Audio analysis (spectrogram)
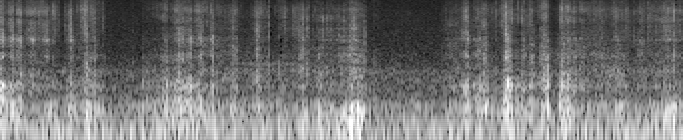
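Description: Fingertips tap and scratch the red foam surface of a dry, solid, palm-sized watermelon-slice foam sponge. The sound is a quiet, muffled, low-weighted patter of soft taps mixed with crinkly scratching, with a few slightly sharper taps standing out near the end.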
